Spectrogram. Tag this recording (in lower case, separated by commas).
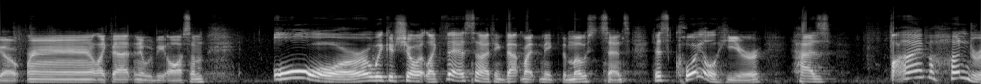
speech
